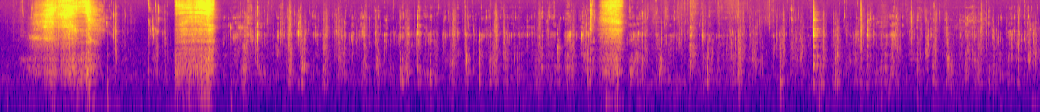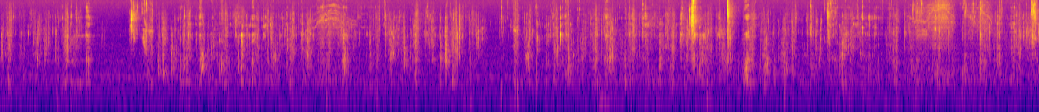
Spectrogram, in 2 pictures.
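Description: Close-miked wet chewing of boiled webfoot octopus in chili sauce, a dense run of small smacks and squishes. It opens with loud wet slurps in the first three seconds as the tentacles are drawn into the mouth, and there is another near nine seconds.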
